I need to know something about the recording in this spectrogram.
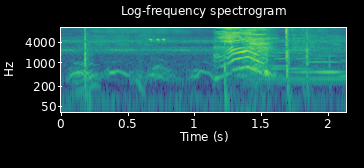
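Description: Owl hooting several times in quick succession as a cartoon night-forest sound effect, followed about a second in by a louder, higher wavering call.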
